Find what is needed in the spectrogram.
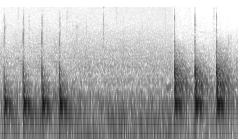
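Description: A small fly-tying hair stacker knocked against the tying bench to even up deer-hair tips: several quick sharp taps in the first second, a pause, then another tap near the end.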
